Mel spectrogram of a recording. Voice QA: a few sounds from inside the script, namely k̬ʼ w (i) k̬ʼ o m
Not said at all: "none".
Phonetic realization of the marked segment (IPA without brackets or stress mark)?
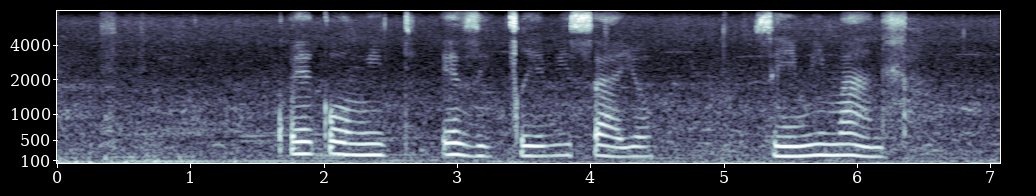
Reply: ɛ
